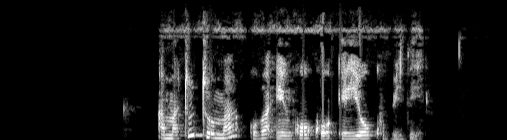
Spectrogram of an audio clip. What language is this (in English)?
Ganda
